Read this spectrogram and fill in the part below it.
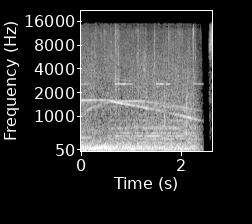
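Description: An ambulance siren sound effect wails with a steady sweeping tone over a rushing noise bed, loud and close, then cuts off abruptly, in an animated retelling of the Air India flight AI171 crash in Ahmedabad.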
